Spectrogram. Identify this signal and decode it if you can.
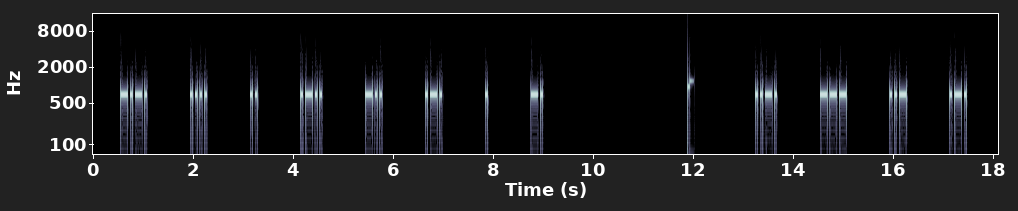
Morse code, heard as a keyed tone, about 25 wpm, spaced as for 9 wpm, 700 Hz. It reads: CHILDREN FOUR
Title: 6x Character Spacing - Top 500 Words - 25wpm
